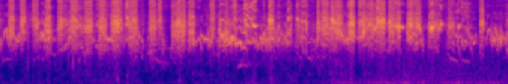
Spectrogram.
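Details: Caged breeding colony of Australian budgies: dense, continuous chirping and scratchy warbling from many birds at once, high and busy throughout, with a few short clicks and a faint low hum in the second half.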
